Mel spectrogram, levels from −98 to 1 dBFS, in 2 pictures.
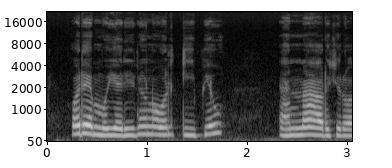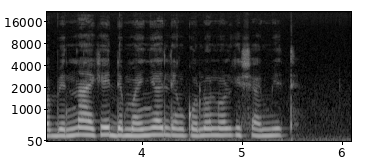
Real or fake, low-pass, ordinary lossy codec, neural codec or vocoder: real; none; none; none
